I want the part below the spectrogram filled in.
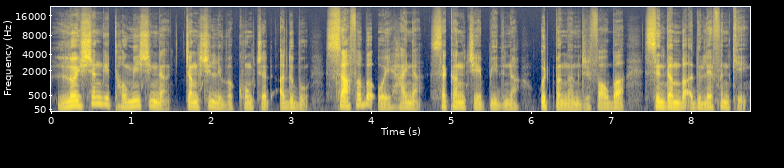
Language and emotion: Manipuri, neutral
